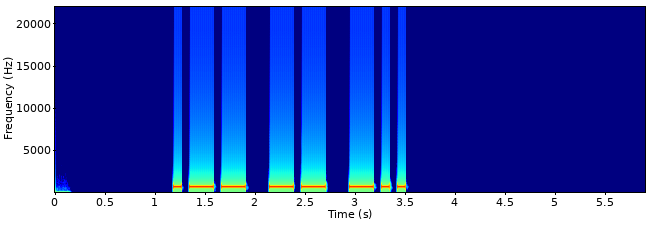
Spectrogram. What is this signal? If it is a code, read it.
Morse code, heard as a keyed tone, about 15 wpm, 700 Hz. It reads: WMD
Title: USA Call Sign Postfixes - 3 Letters 15wpm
